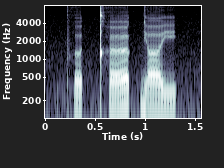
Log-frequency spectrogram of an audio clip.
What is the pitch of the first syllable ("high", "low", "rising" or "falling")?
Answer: rising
